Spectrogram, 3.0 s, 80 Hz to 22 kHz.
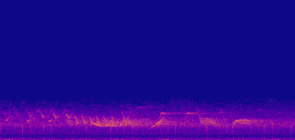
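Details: Osprey at a nest in Latvia on 30 June 2020, the male arriving with a stick: high, thin chirps and short whistled notes scattered through the clip, over steady wind-like background noise.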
